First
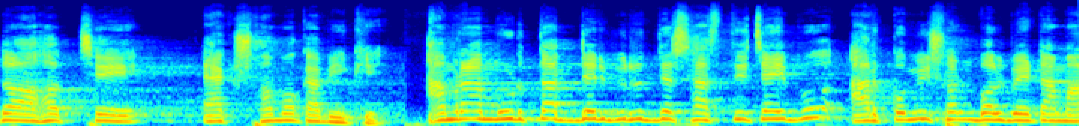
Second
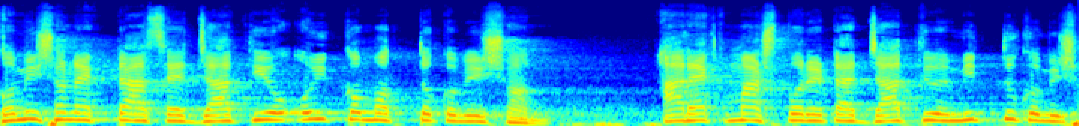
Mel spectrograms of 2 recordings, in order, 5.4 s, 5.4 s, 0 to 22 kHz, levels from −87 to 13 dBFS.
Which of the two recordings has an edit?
first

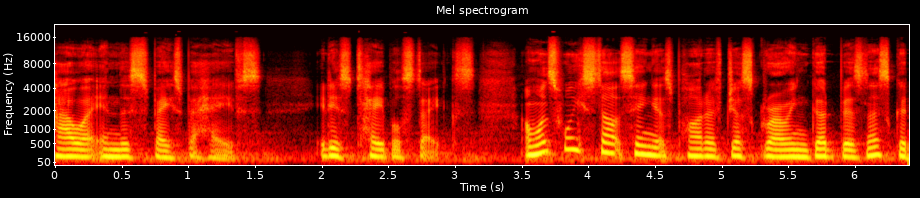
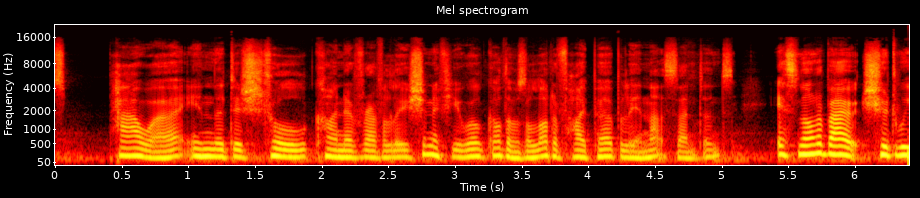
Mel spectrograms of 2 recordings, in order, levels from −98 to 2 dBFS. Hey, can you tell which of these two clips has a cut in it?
second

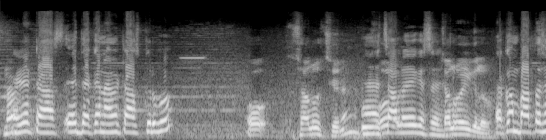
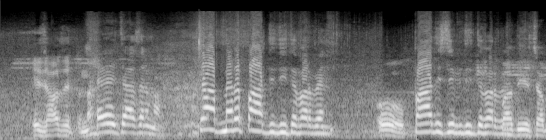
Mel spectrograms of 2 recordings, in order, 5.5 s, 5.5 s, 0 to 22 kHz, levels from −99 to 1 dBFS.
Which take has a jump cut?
second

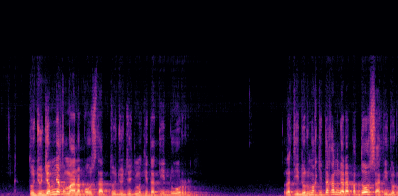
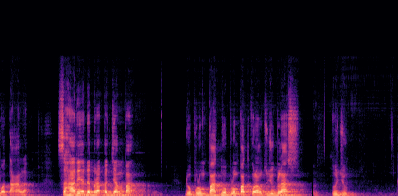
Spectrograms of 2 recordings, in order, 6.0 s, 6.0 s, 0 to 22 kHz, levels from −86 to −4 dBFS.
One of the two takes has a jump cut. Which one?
second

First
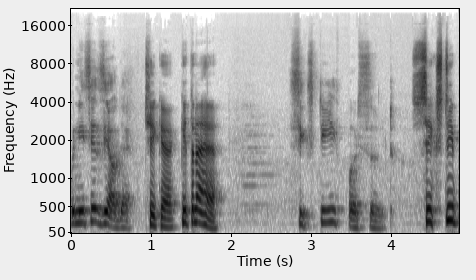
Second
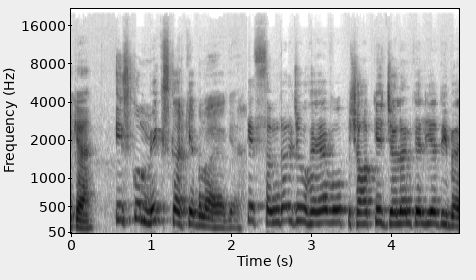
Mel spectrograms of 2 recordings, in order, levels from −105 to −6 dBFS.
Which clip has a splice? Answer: second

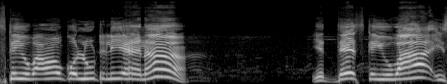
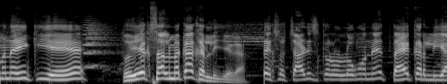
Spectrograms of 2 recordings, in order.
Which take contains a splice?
second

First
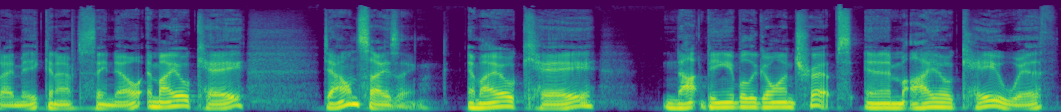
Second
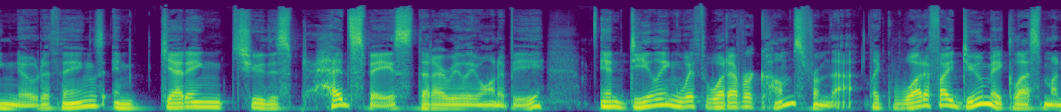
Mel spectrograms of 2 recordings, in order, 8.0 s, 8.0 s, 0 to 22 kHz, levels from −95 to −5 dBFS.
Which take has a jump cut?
second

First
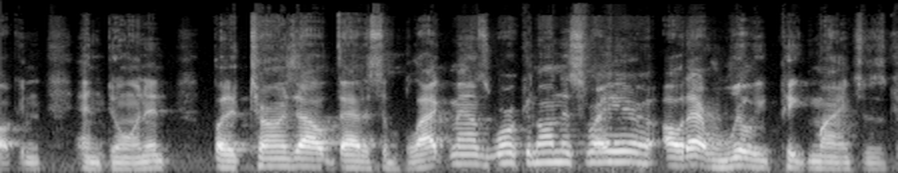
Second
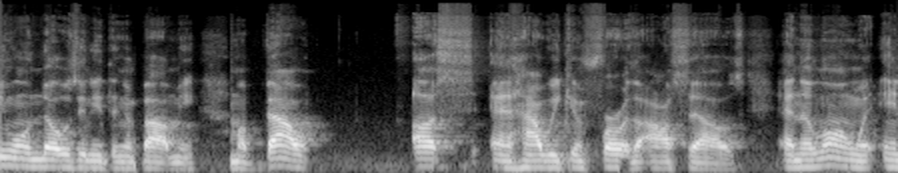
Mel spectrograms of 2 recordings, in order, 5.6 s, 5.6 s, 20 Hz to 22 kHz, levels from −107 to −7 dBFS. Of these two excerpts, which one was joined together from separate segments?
second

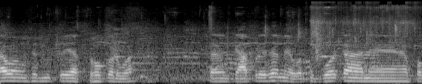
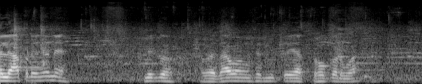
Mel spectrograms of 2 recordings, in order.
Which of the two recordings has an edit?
first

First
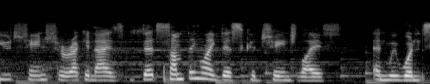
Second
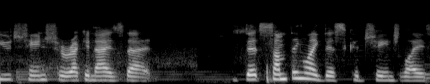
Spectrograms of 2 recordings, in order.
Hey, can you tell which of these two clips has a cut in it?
first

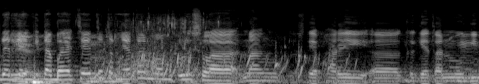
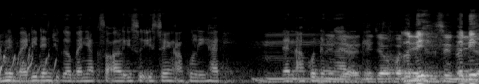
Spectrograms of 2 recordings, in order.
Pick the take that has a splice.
first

